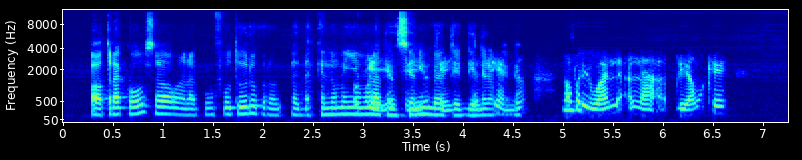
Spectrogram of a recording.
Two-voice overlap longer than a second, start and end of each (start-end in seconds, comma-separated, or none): 3.0-4.6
